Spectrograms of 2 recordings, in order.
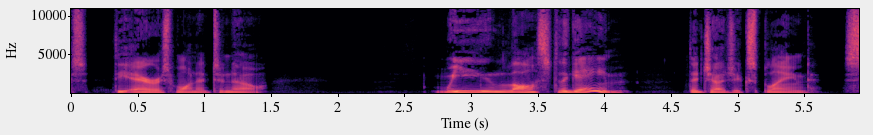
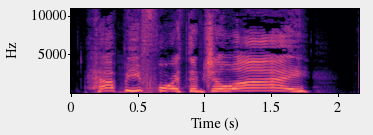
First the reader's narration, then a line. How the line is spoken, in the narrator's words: Turtle shouted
